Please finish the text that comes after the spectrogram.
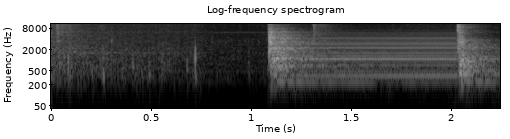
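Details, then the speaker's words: Scrapyard 40-inch fan motor: harsh, steady buzzing hum with a clunk and surge each time power comes on, rotor shifting and locking up instead of spinning; capacitor suspected fried after long stall; motor hums but will not run properly. "yeah she's just locking right up see the rotor shifting over when you turn it on [Applause] and that clunk that you're hearing I believe is when you give it power it's sucking the"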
